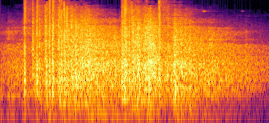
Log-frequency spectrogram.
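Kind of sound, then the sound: sound effect, fireworks bursting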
